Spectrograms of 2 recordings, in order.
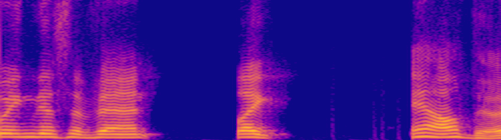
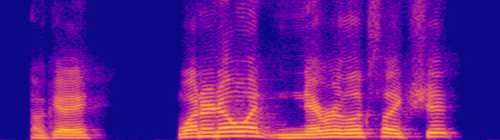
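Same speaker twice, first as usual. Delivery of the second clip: normal talking voice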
